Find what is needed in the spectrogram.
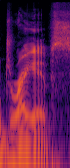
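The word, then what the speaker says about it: draught: pots couple drops couple drafts apparently that's that's it's not called a drought it's called a draft just spelled different at least that's what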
